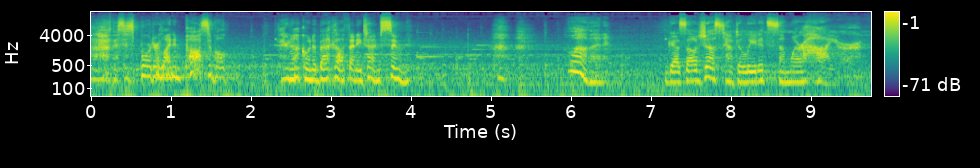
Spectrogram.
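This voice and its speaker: A woman's voice: lowish voice, moderate pace, long pauses, natural voice. An actress playing a cocky, taunting young female trickster thief in a dramatic, theatrical video game style. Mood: weary resolve. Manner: theatrical, teasing, defiant. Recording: background music throughout. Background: loud game music.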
